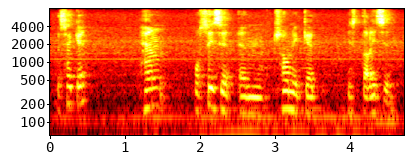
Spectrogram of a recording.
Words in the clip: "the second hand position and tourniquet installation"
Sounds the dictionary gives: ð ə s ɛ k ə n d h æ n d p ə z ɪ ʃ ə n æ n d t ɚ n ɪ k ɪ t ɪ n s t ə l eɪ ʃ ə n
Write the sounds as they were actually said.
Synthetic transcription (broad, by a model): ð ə s ɛ k ə n d h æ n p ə s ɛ s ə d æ n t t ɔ n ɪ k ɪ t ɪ n s t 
